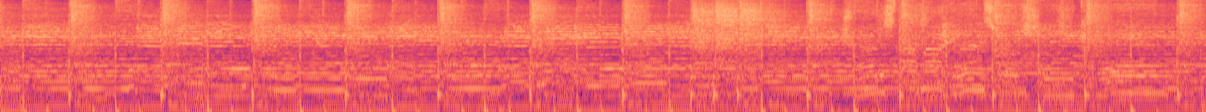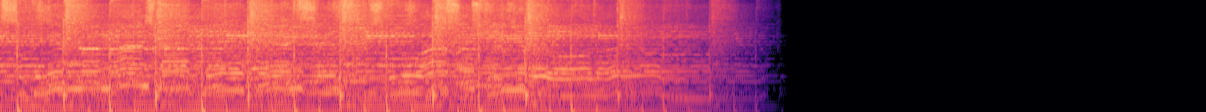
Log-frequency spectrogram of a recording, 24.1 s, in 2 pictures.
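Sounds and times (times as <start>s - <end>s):
80s style beat: 0.0s - 19.2s.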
